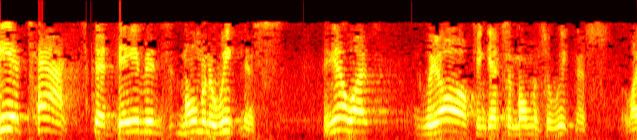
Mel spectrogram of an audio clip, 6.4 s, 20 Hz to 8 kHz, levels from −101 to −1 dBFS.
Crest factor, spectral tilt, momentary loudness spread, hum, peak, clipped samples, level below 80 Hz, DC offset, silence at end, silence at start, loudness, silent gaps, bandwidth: 14 dB; -7 dB/octave; 15 LU; none; 0 dBFS; under 0.1%; -52 dBFS; under 0.1%; 0 s; 0 s; -14 LUFS; none; 5 kHz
